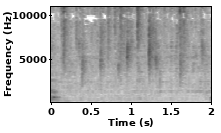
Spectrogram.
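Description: Running water splashing steadily into and over the open neck of an empty plastic lotion bottle as it is filled to rinse it out.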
